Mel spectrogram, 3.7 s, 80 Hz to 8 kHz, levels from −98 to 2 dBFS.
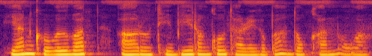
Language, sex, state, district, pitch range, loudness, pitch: Garo, male, Meghalaya, South Garo Hills, 175-195 Hz, -14 LUFS, 185 Hz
